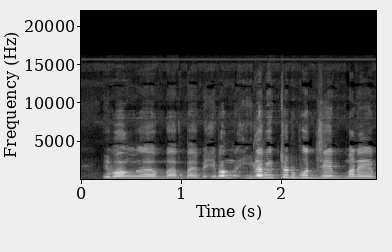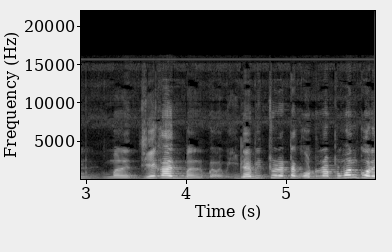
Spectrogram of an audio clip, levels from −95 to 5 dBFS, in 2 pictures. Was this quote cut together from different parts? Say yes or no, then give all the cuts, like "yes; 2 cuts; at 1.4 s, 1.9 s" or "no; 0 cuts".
no; 0 cuts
